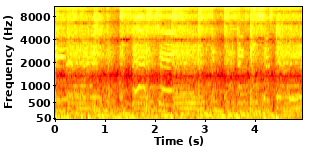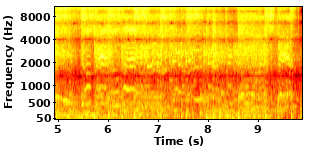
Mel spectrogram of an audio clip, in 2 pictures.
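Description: Live rock band music led by electric guitar over bass and drums, with singing.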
